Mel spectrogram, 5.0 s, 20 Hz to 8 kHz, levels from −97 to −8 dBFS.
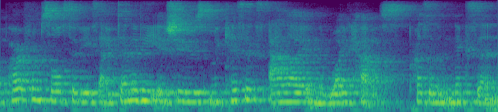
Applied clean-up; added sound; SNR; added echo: none; none; none; reverberation time 1.0 s.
